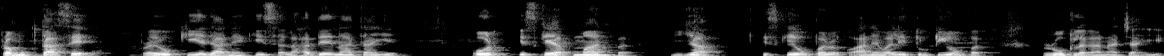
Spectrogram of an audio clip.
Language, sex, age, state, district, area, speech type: Hindi, male, 45-60, Madhya Pradesh, Ujjain, urban, spontaneous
